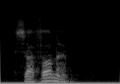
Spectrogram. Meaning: savanna
- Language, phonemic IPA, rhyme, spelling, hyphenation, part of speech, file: Dutch, /ˌsaːˈvɑ.nə/, -ɑnə, savanne, sa‧van‧ne, noun, Nl-savanne.ogg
